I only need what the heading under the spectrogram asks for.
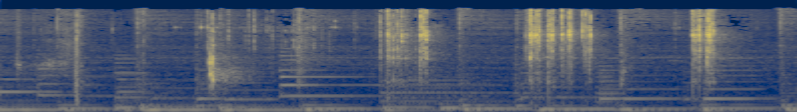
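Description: A pepper grinder gives several short, crunchy ratcheting twists, fairly crisp, peppering a mashed avocado mixture like guacamole, over steady background music; no one speaks.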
